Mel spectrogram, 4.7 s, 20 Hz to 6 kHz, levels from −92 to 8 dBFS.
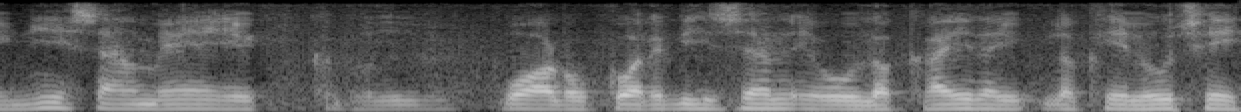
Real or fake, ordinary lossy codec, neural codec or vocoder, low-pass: fake; none; codec, 16 kHz in and 24 kHz out, 0.6 kbps, FocalCodec, streaming, 2048 codes; 5.4 kHz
